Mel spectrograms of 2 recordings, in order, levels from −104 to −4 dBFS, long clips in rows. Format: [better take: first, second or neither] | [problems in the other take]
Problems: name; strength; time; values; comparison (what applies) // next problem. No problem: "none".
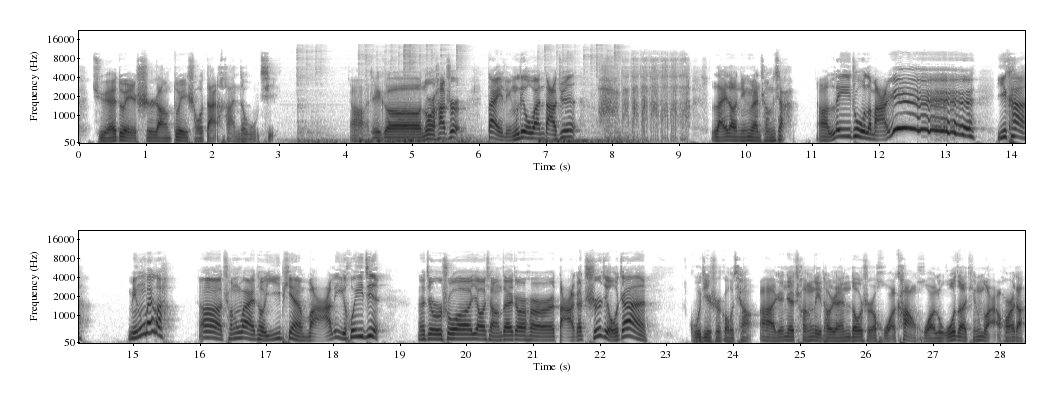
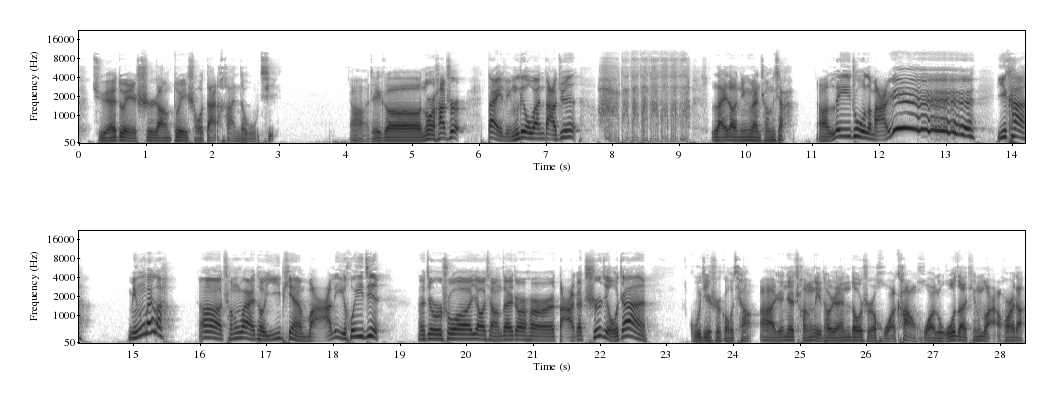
second | keyboard typing; noticeable; from 3.5 to 8.5 s; peak 9 dB below the speech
